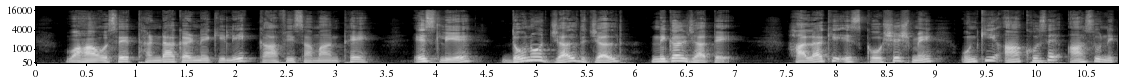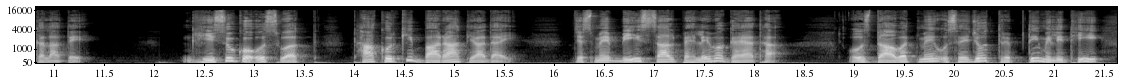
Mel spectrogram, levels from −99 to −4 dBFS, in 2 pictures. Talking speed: 135 wpm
